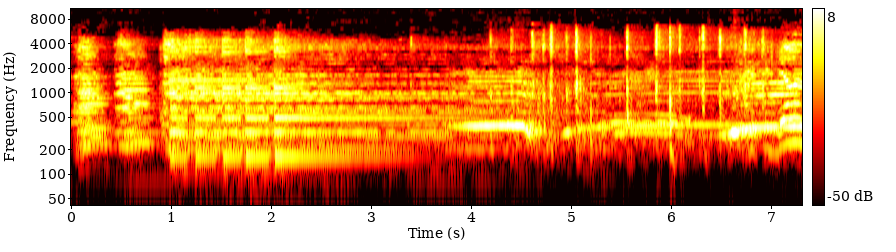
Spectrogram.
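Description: A herd of cattle moos in long, overlapping bellows, several animals lowing at once, with scattered clattering and shuffling in the background and no one speaking.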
